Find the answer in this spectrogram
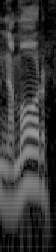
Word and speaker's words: Namor: Um, you know, and it also goes with the way is pronounced. Some characters call me, some say Neamore.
